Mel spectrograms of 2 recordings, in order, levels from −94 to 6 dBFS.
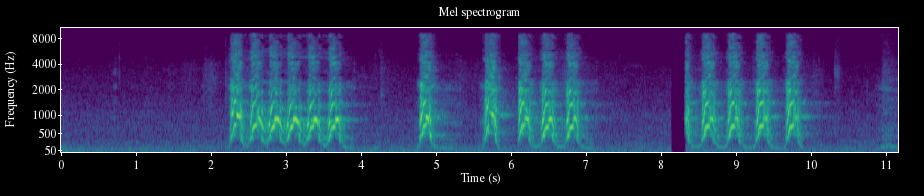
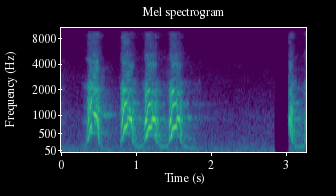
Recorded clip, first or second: second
